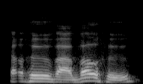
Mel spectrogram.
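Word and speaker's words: תֹהוּ וָבֹהוּ: Word I told you that's pronounced tohu. Tohu vavohu, without form and void.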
